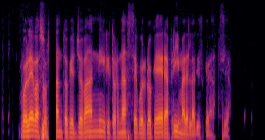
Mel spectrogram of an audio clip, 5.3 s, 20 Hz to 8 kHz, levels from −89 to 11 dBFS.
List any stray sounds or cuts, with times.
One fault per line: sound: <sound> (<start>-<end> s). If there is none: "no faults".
sound: dropout (1.0-1.1 s)
sound: dropout (2.9-2.9 s)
